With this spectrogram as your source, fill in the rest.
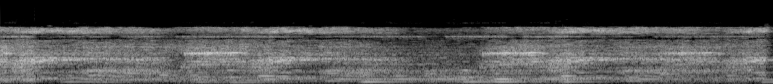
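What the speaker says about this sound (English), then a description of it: "It's all fun and games until you find out what a penguin trying to pipe sounds like." Blue (fairy) penguins calling from under houses, a dense, continuous braying chorus of harsh wheezing and piping calls with rising and falling surges, fairly loud and close, with no talk over it.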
